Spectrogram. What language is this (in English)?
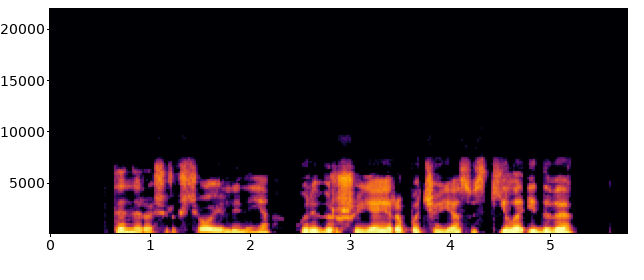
Lithuanian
